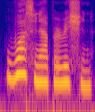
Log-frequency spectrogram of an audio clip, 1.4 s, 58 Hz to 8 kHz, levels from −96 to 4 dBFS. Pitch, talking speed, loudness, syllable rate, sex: 230 Hz, 125 wpm, -16 LUFS, 4.9 syllables/s, female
